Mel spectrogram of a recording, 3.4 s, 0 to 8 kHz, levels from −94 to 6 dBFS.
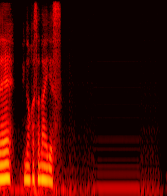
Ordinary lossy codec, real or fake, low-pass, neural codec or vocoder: none; fake; none; codec, 16 kHz, about 1 kbps, DyCAST, with the encoder's durations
